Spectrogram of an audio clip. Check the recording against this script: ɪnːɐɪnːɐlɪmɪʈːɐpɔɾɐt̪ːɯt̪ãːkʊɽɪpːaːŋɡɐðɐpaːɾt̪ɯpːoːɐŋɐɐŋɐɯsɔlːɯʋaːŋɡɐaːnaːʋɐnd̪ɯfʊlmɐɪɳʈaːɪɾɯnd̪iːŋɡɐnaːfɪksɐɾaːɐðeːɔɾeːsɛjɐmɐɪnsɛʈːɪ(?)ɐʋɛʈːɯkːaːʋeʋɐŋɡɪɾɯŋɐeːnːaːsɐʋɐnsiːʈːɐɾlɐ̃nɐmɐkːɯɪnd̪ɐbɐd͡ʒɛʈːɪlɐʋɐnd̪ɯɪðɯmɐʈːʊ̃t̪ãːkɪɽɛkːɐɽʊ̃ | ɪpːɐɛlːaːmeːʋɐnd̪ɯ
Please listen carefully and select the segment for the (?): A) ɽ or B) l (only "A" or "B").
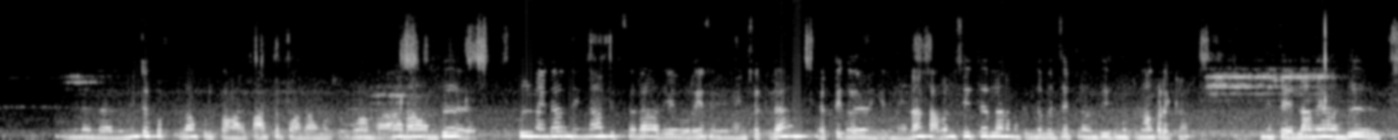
B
